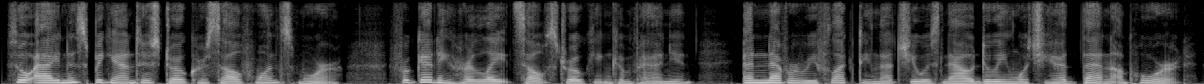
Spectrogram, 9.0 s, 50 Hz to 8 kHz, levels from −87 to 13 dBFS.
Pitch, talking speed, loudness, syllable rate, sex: 175 Hz, 180 wpm, -19 LUFS, 5.0 syllables/s, female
